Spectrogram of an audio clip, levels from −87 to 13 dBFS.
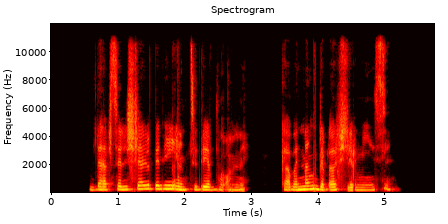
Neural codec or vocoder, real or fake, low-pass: codec, 24 kHz, 3 kbps, HILCodec; fake; 10.8 kHz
